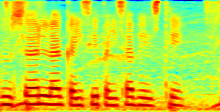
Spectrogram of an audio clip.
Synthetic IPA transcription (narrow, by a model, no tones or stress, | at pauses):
d̪uːsəɾlakəisepəɪsabʱeːd͡ʒt̪ʰeː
